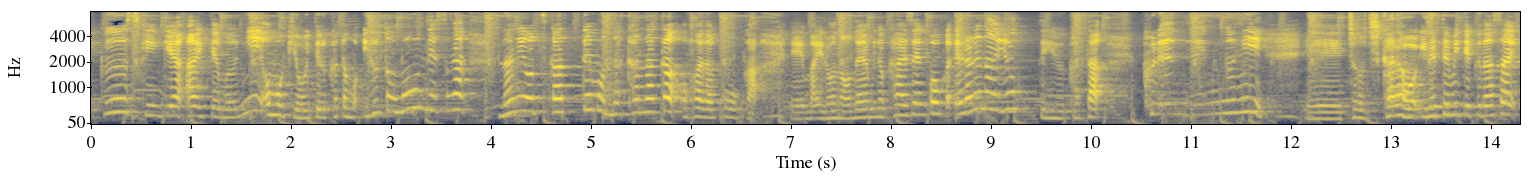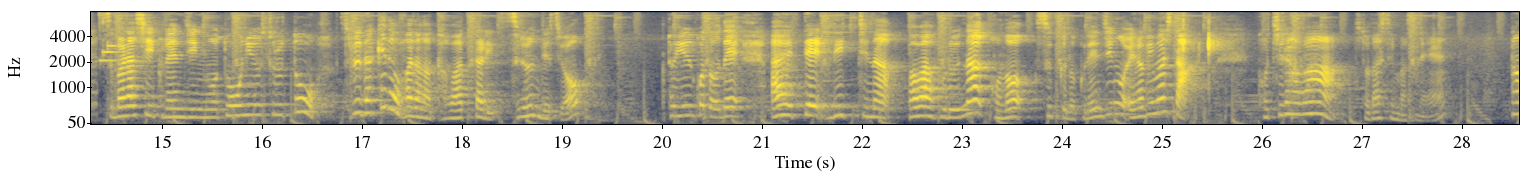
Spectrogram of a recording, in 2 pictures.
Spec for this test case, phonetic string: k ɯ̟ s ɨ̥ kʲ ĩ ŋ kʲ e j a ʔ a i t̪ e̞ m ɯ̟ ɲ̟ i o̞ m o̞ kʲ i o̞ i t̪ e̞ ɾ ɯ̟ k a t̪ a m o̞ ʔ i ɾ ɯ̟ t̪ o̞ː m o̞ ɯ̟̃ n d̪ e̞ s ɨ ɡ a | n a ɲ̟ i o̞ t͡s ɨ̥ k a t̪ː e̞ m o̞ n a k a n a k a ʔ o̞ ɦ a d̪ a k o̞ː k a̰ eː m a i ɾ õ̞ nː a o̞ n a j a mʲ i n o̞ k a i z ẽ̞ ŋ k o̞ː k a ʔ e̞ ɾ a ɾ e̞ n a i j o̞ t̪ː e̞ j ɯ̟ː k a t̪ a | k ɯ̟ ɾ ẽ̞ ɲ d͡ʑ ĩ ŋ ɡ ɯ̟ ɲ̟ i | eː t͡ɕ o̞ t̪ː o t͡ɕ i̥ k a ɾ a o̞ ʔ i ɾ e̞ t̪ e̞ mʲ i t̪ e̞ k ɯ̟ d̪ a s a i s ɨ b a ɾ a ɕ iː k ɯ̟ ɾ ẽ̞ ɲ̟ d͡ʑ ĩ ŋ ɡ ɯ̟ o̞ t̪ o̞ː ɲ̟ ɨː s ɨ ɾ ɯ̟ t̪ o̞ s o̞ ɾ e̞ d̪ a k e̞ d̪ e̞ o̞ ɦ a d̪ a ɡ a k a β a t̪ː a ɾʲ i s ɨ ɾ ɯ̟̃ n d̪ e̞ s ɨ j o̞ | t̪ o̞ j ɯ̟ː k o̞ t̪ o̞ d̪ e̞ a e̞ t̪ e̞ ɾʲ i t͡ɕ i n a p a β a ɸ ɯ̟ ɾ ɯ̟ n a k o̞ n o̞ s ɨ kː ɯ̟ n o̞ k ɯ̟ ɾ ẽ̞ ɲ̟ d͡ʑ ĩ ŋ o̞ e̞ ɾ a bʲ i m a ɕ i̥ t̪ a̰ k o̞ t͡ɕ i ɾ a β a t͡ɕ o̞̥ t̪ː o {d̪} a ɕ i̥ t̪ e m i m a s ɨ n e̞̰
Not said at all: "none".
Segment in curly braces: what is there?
d̪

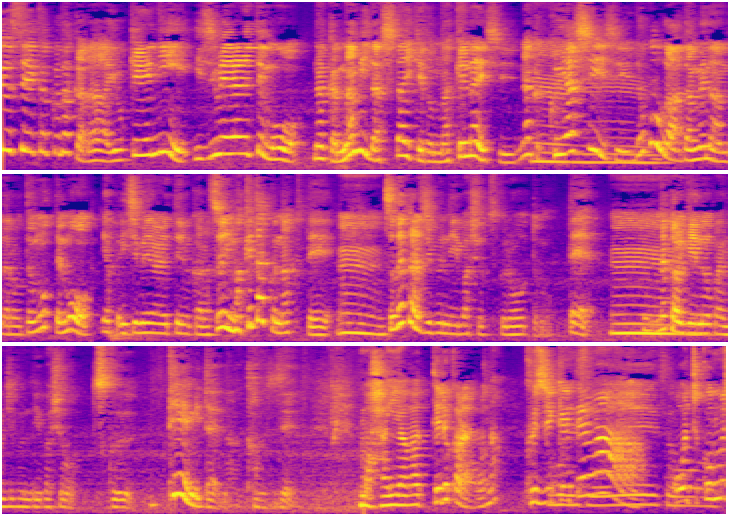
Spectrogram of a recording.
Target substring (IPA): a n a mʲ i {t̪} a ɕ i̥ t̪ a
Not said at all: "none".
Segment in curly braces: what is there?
d̪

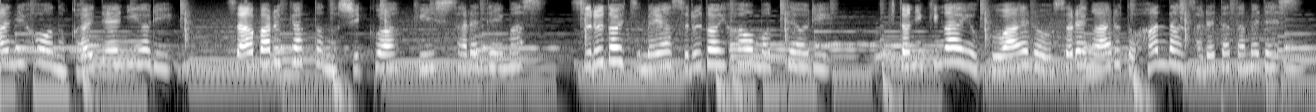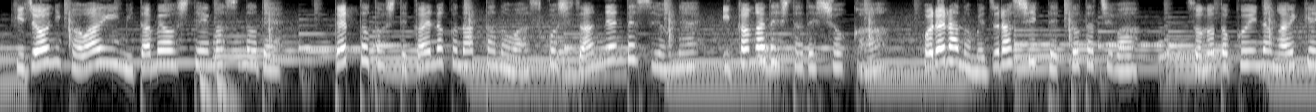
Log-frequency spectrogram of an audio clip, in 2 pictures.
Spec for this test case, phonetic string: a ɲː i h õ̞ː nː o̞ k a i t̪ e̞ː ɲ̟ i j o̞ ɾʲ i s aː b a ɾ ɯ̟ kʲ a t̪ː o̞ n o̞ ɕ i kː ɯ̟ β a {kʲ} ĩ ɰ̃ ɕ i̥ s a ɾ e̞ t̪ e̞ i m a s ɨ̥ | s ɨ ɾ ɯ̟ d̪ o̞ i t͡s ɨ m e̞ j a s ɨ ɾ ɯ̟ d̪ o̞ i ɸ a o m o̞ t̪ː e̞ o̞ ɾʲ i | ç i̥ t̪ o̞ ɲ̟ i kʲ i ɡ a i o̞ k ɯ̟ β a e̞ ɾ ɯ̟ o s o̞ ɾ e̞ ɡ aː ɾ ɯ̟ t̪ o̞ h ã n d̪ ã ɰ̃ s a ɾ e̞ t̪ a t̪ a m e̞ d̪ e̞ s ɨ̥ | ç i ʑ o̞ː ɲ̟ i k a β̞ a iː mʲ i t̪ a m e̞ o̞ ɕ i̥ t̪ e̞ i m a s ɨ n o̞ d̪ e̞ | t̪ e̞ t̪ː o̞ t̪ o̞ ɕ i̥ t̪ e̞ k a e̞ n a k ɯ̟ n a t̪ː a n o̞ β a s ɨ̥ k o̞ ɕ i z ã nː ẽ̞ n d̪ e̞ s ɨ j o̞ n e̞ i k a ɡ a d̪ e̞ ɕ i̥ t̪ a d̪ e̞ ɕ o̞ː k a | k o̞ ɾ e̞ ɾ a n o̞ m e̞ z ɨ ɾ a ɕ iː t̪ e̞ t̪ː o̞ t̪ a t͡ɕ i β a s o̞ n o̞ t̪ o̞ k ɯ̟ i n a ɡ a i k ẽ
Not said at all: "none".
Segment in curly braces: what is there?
kʲ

